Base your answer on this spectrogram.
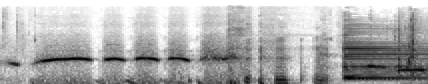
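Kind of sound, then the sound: human body sound, person whistling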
